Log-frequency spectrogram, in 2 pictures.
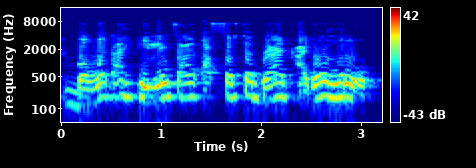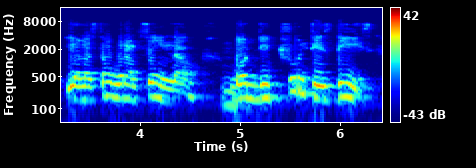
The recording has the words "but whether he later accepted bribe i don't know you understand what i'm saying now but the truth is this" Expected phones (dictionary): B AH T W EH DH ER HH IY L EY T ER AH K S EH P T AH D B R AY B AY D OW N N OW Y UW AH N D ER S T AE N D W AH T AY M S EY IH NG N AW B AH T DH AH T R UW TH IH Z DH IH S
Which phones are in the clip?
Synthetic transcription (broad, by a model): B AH T W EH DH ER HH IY L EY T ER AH S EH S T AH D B R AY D AY D OW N N OW Y UW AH N D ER S T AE N D W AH T AY M S EY IH NG N AW B AH T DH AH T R UW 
